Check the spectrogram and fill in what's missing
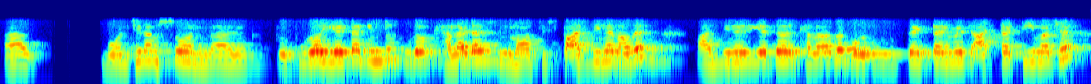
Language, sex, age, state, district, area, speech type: Bengali, male, 18-30, West Bengal, Paschim Bardhaman, urban, conversation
